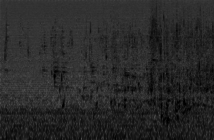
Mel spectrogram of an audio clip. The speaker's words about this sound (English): And then Jesus pours a basin.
